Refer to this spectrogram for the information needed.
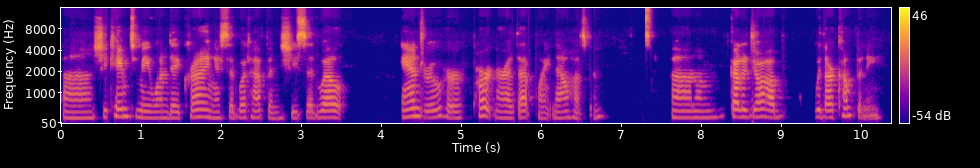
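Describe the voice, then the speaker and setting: An older woman hosting a live video-call interview, talking in a warm, rambling way with many fillers. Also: medium pitch, steady tone, unhurried, poor audio. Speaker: host and founder of an organization. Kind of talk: casual conversational interview.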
